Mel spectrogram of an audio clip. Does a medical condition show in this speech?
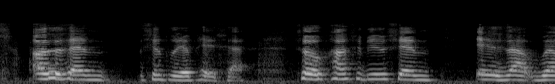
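Yes: tongue cancer surgery.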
